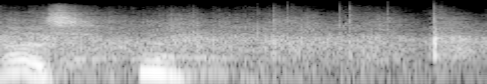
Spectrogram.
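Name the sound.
golf clap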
